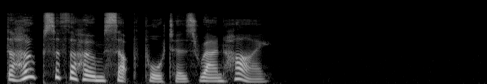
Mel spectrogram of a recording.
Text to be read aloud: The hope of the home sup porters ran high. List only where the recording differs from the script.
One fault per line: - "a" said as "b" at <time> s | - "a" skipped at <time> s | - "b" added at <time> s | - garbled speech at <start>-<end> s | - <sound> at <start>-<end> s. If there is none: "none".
- "hope" said as "hopes" at 0.1 s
